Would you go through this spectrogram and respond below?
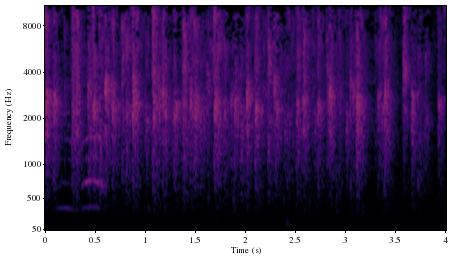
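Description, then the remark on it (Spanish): A crowd applauds a bass player steadily for the full few seconds, a dense, continuous wash of many hands clapping, with a brief whistle or cheer near the start. “Otro aplauso muy grande para él, gracias.”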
